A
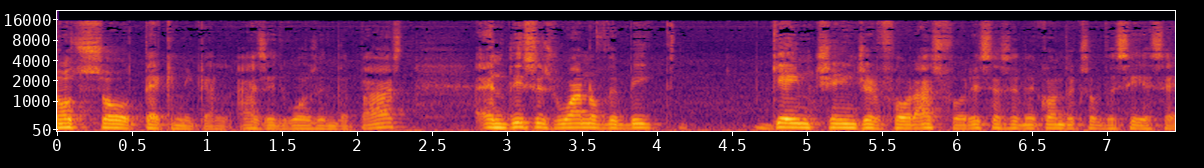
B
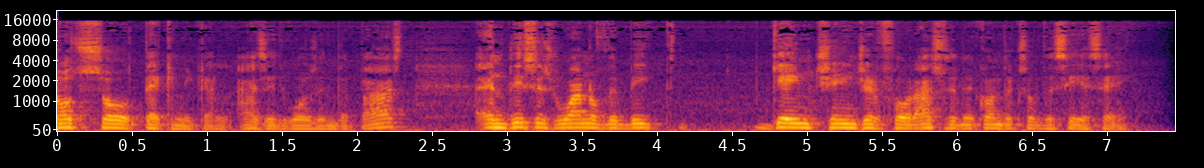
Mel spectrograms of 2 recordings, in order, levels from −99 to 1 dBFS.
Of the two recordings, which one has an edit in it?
B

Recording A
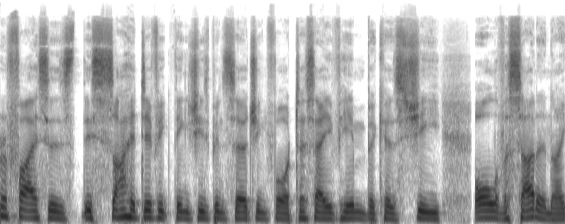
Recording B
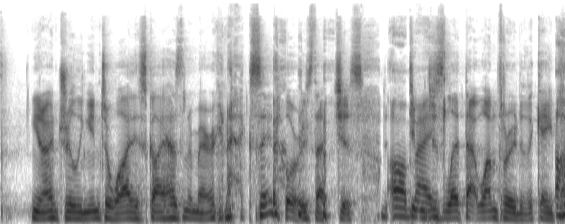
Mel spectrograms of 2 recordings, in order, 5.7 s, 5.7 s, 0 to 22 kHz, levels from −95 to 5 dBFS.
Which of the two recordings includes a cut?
A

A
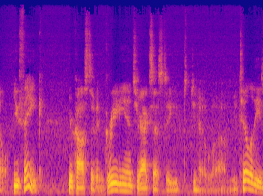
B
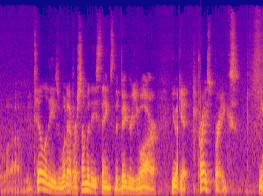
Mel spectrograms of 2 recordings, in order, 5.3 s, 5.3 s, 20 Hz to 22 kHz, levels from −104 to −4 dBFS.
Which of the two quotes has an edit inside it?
B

